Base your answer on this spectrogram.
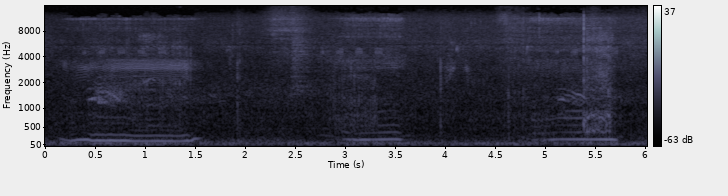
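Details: Brown-and-white stray cat snoring loudly while asleep: three low, droning snores, each steady and about a second long, with faint breathy noise between them.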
